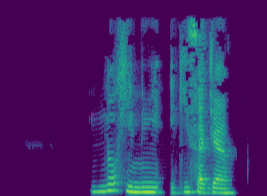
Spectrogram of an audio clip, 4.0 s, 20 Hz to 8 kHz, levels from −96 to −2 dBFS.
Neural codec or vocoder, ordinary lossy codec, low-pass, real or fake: none; MP3, 32 kbps; 7.2 kHz; real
